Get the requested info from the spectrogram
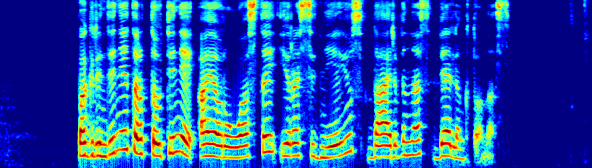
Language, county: Lithuanian, Kaunas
